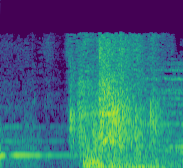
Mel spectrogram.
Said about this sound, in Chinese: 在一次使用硫磺、木炭和硝石为燃料炼丹时，发生了一场意外爆炸。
